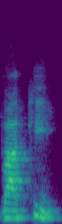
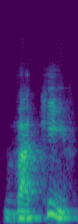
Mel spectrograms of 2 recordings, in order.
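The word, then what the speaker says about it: Vakıf: So anything that has to do with a W, they pronounce it like V, which is Vakif.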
